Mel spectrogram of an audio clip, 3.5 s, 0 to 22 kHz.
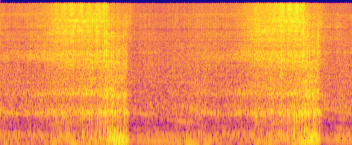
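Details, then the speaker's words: Mercedes 190SL Solex carbs, rebuilt elsewhere with sleeved throats and poorly fitting throttle plates, tested on a mule engine: two throttle openings where the note rises then drops abruptly; off-idle hesitation, accelerator pump suspected, poor idle-to-high transition. "a little hesitation there it could be an accelerator pump this opening up just a little bit"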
